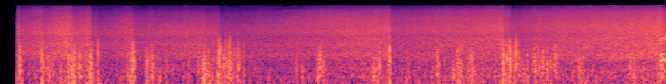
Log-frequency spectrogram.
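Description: High river water rushing over a low overflow dam and churning below it, a steady noisy wash, heavily buffeted by strong wind on the microphone in irregular low gusts. A voice starts right at the end.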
